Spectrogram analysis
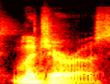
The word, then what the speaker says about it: Maduros: so i'm thinking okay it's gotta be mojos because that's how like a spanish women pronounce it but it's maduros it's like major like majoros so apologize for that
